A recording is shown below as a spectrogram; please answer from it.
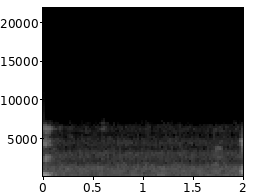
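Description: Near silence: faint steady room tone with a low hiss in a pause between a man's spoken phrases.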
